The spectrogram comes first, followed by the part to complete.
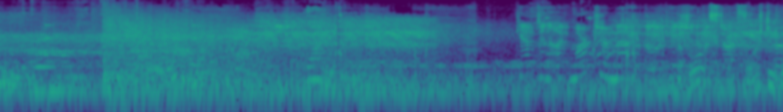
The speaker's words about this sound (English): Let's fire, on the Borg. The targeting algorithm will automatically trigger as it finds breaks in their firewall.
